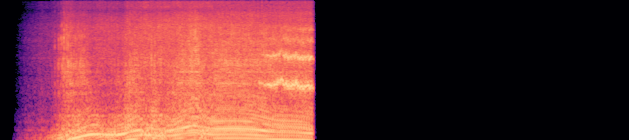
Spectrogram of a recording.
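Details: Honda Odyssey power steering pump, before fluid flush: groaning whine climbing in pitch for a few seconds under steering load, then stopping; noisy pump on old fluid.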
